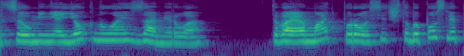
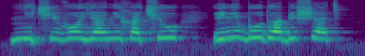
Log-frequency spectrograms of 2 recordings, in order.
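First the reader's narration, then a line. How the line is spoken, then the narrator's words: Tearful shout. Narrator (Russian): Сквозь слезы выкрикнула я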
